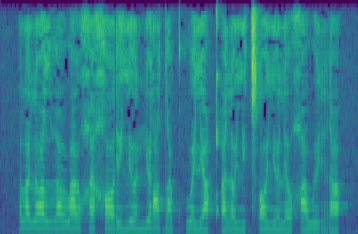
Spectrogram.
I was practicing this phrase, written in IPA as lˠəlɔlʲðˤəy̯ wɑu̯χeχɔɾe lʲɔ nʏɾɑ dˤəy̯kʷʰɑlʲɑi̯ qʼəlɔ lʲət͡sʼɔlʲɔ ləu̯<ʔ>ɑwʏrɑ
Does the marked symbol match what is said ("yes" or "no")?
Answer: no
